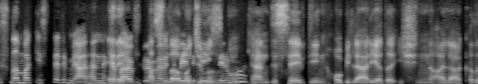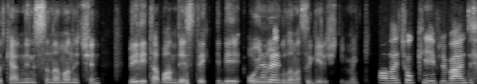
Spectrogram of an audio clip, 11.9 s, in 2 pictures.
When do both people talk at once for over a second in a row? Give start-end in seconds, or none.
1.3-3.1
